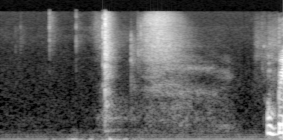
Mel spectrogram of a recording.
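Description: A card slides briefly across a wooden tabletop.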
